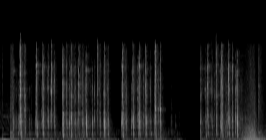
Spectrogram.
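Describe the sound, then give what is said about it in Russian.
Rapid, crisp clicking of a mechanical keyboard with loud clicky blue switches, keys struck in quick bursts with a short silent pause partway through; alone, no voices. “При нажатии клавиши некоторое расстояние идет свободно, а затем чувствуется легкий упор. После чего раздается щелчок и происходит срабатывание.”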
